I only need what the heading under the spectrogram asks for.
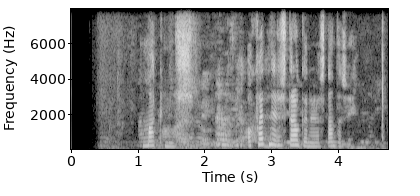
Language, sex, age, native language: Icelandic, female, 14, Icelandic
